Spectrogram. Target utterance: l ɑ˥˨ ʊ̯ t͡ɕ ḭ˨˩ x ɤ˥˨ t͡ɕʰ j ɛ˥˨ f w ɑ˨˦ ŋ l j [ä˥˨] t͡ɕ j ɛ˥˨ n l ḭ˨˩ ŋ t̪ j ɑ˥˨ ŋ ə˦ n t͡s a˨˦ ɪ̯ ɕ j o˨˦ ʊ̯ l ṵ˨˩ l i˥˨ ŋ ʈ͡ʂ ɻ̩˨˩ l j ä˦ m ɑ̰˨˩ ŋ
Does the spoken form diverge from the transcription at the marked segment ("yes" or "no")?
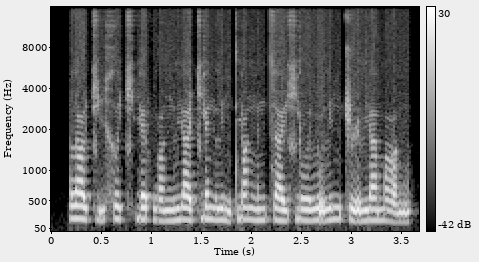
no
